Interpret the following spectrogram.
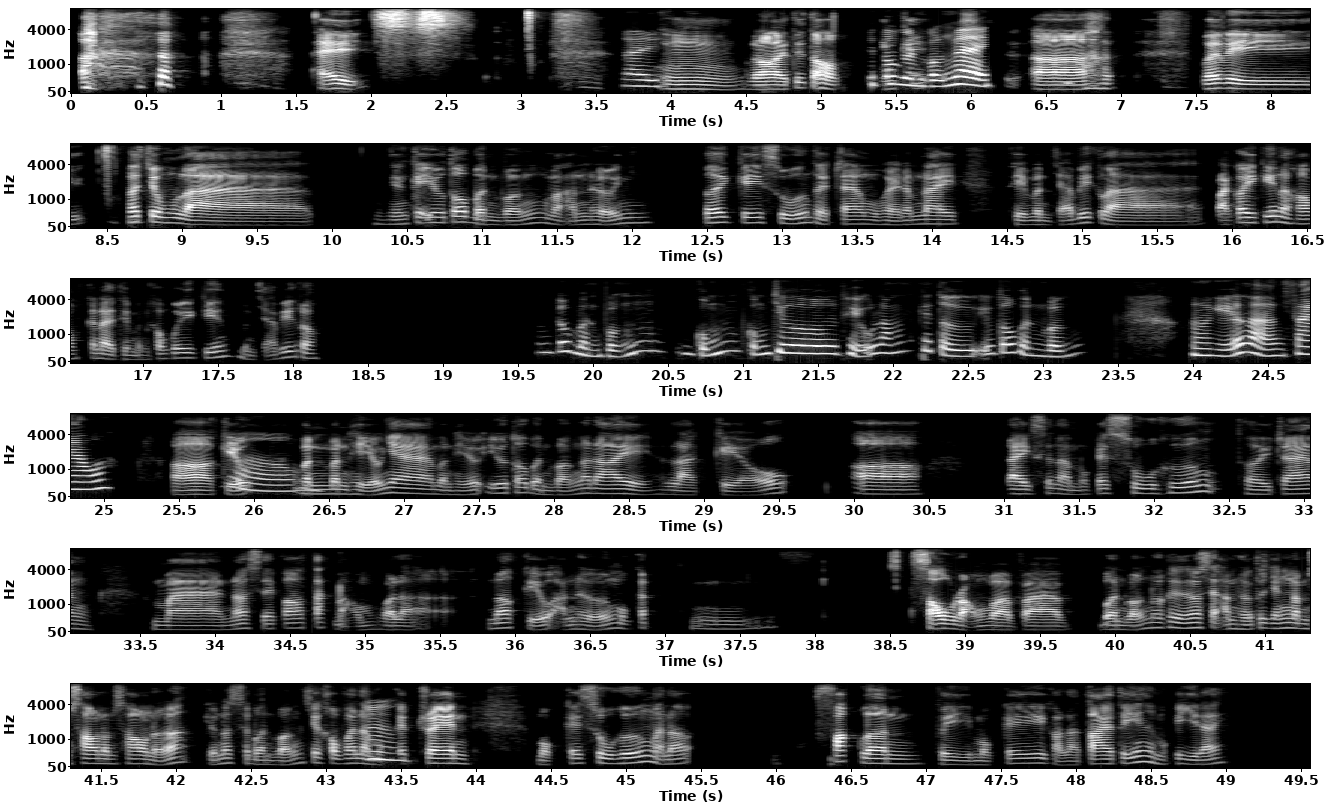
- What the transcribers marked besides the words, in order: laugh; tapping; other noise; lip smack; laughing while speaking: "ờ"; lip smack; laugh; in English: "trend"
- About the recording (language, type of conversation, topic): Vietnamese, unstructured, Bạn dự đoán xu hướng thời trang mùa hè năm nay sẽ như thế nào?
